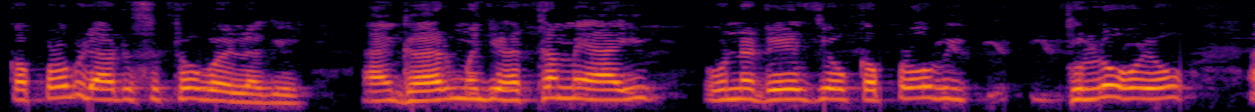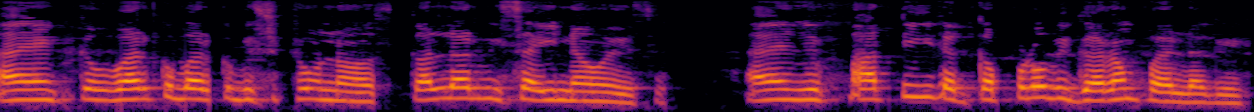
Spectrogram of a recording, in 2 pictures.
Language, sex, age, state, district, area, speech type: Sindhi, female, 60+, Maharashtra, Thane, urban, spontaneous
